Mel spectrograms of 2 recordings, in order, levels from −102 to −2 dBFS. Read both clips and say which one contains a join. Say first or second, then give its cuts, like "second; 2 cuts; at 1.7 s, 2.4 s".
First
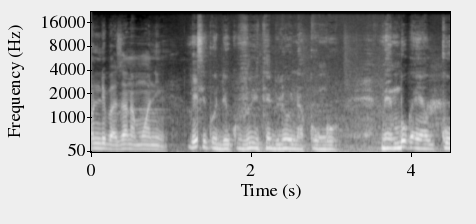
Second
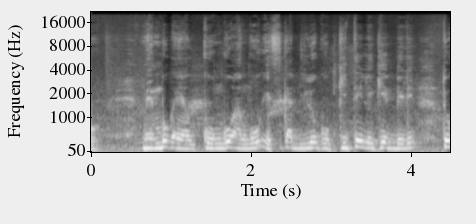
first; 1 cut; at 1.4 s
